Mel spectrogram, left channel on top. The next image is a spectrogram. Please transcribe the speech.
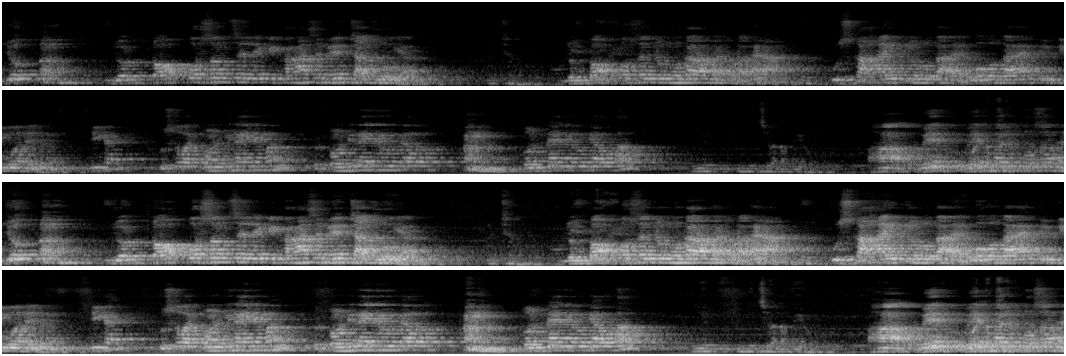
जो टॉप पोर्शन से लेके कहां से वेव चालू हो गया, अच्छा, जो टॉप पोर्शन जो मोटा रहता है थोड़ा, है ना, उसका हाइट जो होता है वो होता है 51 mm। ठीक है, उसके बाद 29 mm, तो 29 mm क्या होगा 29 mm क्या होगा, ये नीचे वाला वेव। हाँ, वेव का जो पोर्शन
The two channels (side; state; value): left; quieter; 9.9 dB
